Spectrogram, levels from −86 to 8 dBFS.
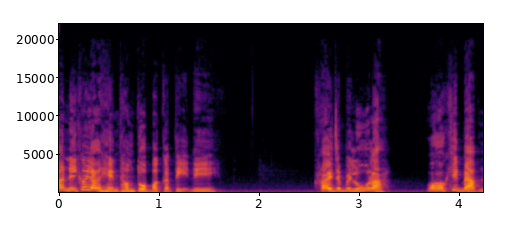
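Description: No technical faults are audible.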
